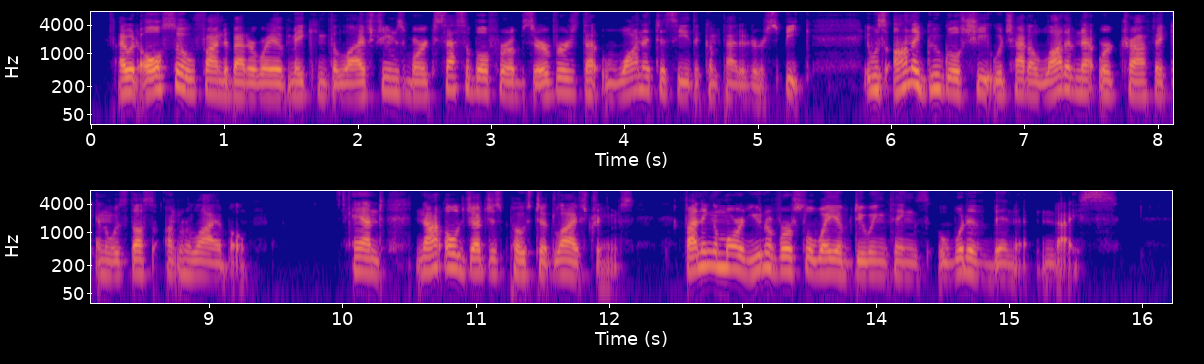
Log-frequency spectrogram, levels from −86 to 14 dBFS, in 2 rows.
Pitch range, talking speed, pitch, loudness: 125-155 Hz, 220 wpm, 140 Hz, -25 LUFS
